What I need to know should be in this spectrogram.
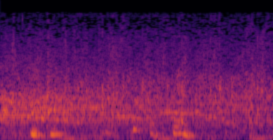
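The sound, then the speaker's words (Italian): Audience applause rolls on as a steady, even wash of clapping beneath a voice that speaks. “Ma era un applauso per Carnelli.”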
